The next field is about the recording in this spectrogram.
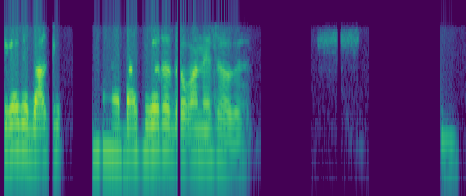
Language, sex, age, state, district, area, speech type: Bengali, male, 45-60, West Bengal, Purba Medinipur, rural, conversation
